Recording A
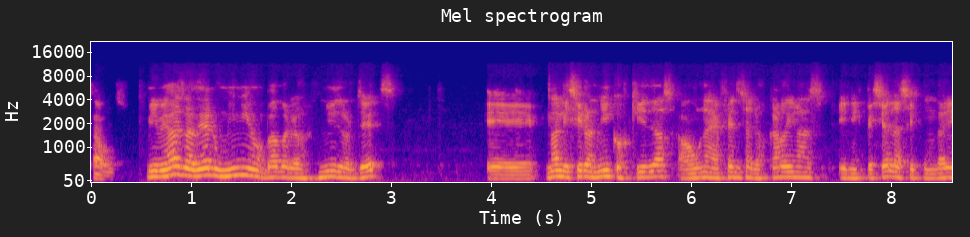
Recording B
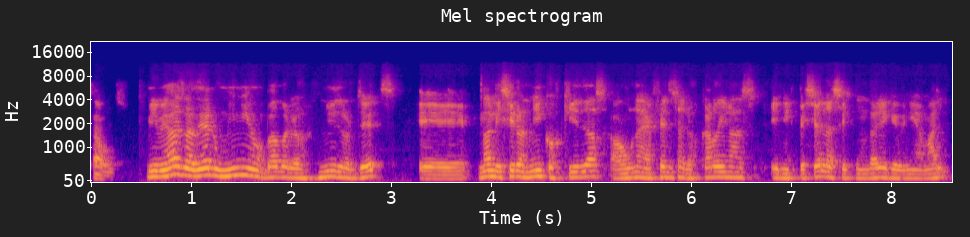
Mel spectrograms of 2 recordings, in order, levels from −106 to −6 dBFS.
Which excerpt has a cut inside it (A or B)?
B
